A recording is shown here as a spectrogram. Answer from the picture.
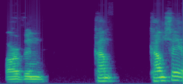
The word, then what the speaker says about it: Arvin Khamseh: This is @LunumInc, and of course, today we are talking about the future of NFTs with Arvin Khamseh.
